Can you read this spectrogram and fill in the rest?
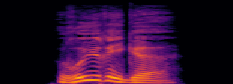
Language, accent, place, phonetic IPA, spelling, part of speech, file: German, Germany, Berlin, [ˈʁyːʁɪɡə], rührige, adjective, De-rührige.ogg
- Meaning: inflection of rührig: 1. strong/mixed nominative/accusative feminine singular 2. strong nominative/accusative plural 3. weak nominative all-gender singular 4. weak accusative feminine/neuter singular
